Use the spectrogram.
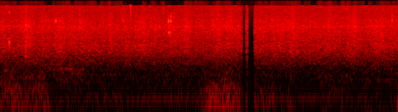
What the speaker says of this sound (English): pouring down rain right now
